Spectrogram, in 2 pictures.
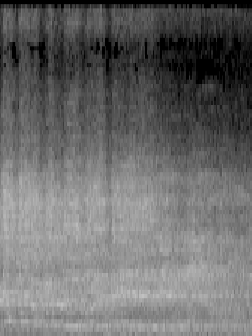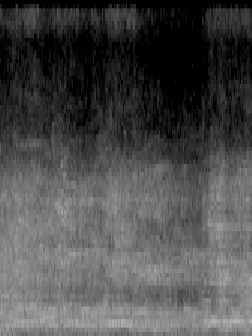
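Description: A crowd chants along in rhythm.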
